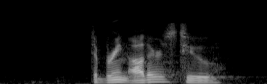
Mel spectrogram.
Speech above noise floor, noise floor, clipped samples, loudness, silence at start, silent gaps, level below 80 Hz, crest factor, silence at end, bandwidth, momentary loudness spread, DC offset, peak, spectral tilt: 41 dB; -65 dBFS; under 0.1%; -26 LUFS; 0.9 s; none; -52 dBFS; 22 dB; 0.45 s; 8.4 kHz; 13 LU; under 0.1%; -6 dBFS; -7.5 dB/octave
